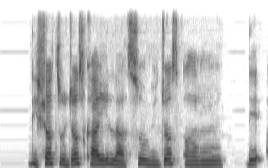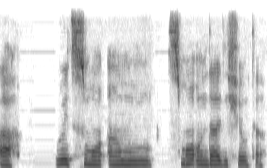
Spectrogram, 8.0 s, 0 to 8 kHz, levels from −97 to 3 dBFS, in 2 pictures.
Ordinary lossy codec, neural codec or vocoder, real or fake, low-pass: none; vocoder, 22.05 kHz, 80 mel bands, HiFi-GAN; fake; 7.2 kHz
